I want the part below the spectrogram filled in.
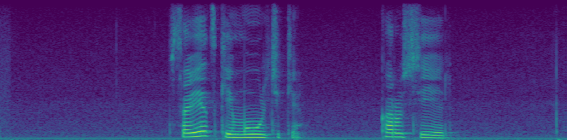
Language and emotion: Russian, neutral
